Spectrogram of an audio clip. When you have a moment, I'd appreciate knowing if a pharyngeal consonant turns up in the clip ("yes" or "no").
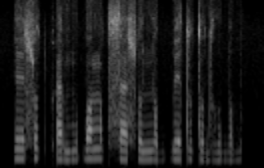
no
